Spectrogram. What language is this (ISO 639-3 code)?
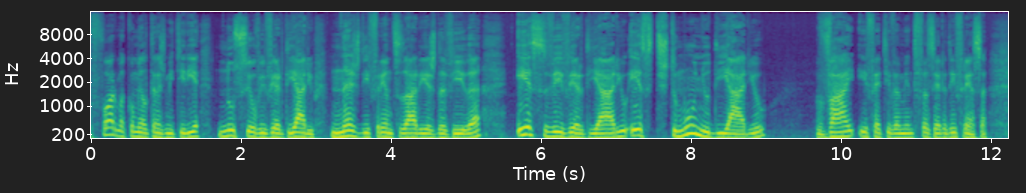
por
